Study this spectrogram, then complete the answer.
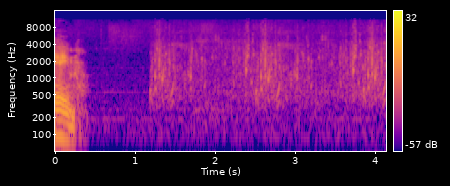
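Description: Water sloshes softly around wading legs.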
